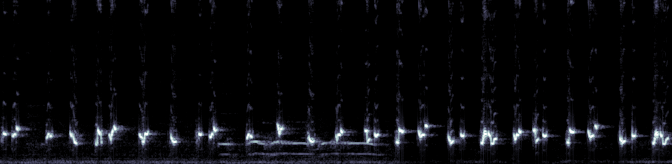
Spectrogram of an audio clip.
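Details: Female sooty-headed bulbul calling a male with a long, steady run of clipped, bubbly chirps, roughly four per second. A thin sustained whistle sounds in the middle, and a low murmur sits beneath.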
